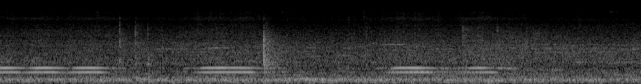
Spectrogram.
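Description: Simple electronic carnival tune from a push-button miniature carnival display, playing short phrases of paired steady notes with brief gaps between them. A few sharp light clicks sound over it, one near the start and one about two and a half seconds in.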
